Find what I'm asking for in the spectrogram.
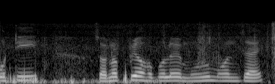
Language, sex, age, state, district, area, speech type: Assamese, male, 18-30, Assam, Udalguri, rural, spontaneous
